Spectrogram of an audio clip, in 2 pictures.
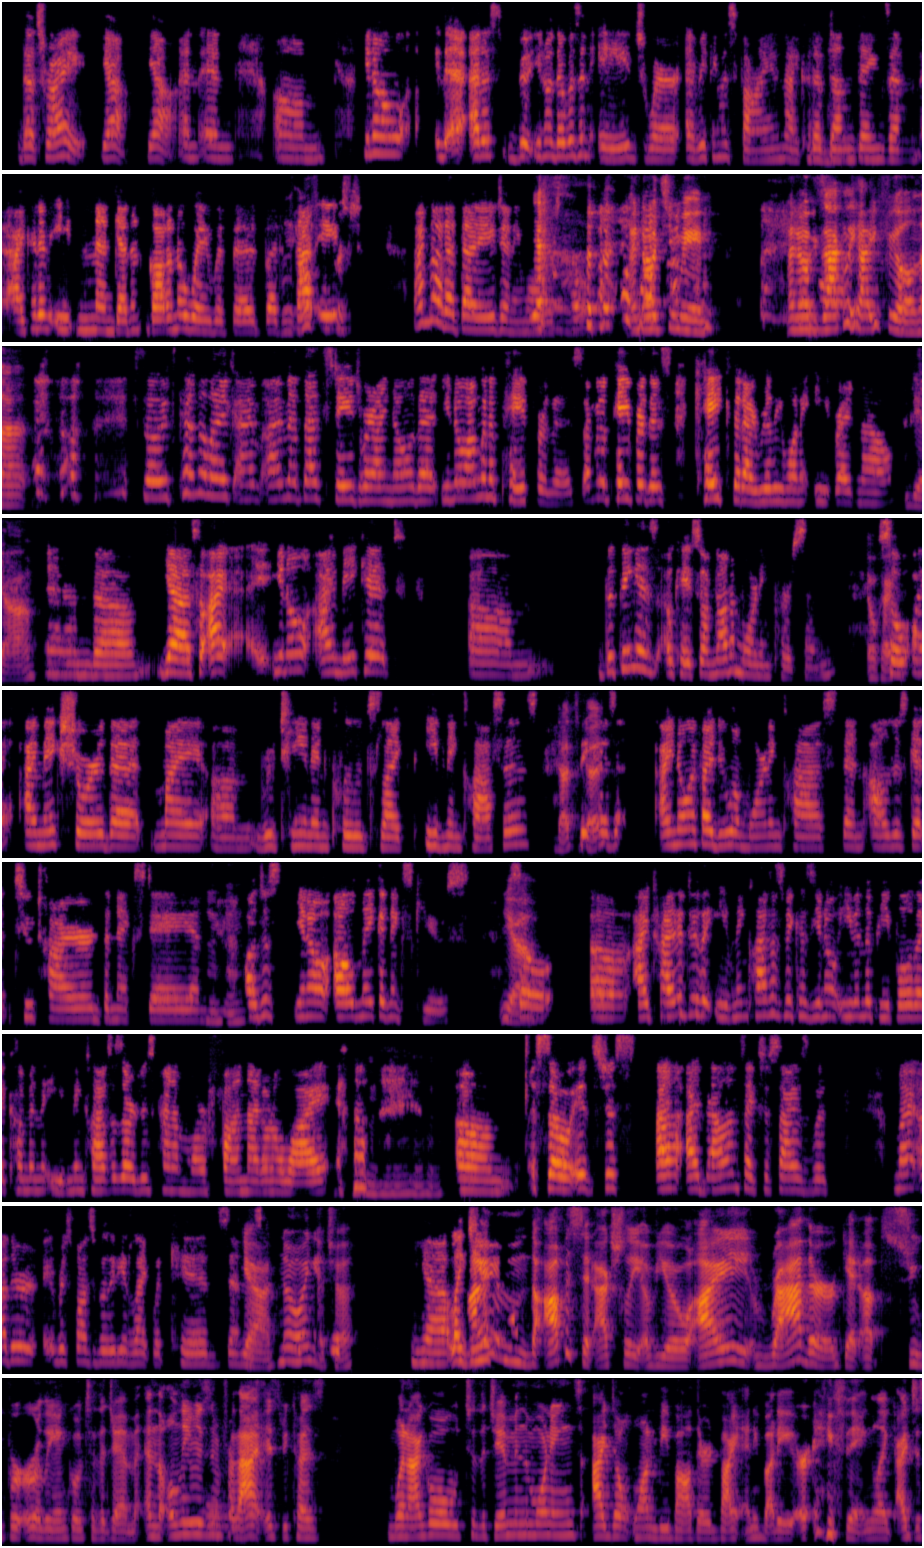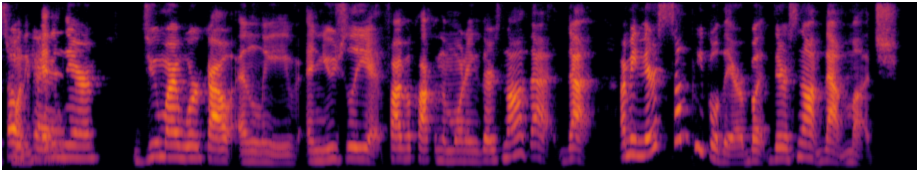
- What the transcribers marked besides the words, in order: laughing while speaking: "Yeah"; laugh; other background noise; tapping; chuckle; chuckle; alarm; laughing while speaking: "anything"
- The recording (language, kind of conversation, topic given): English, unstructured, How do you stay motivated to exercise regularly?
- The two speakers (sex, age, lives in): female, 40-44, United States; female, 50-54, United States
